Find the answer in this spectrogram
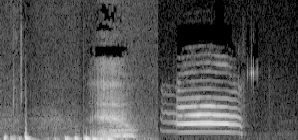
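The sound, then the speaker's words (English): A cat sound effect: a cat growls and hisses sharply, then lets out one long, drawn-out meow that holds steady before cutting off into silence. “Unfortunately, I can't get my uh-huh. cats to hiss on cue.”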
